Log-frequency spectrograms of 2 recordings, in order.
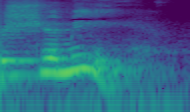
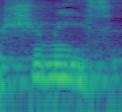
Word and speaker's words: chemise: Her shift, or to use the French, her chemise, or chemise, if you want to pronounce it American-y, okay?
